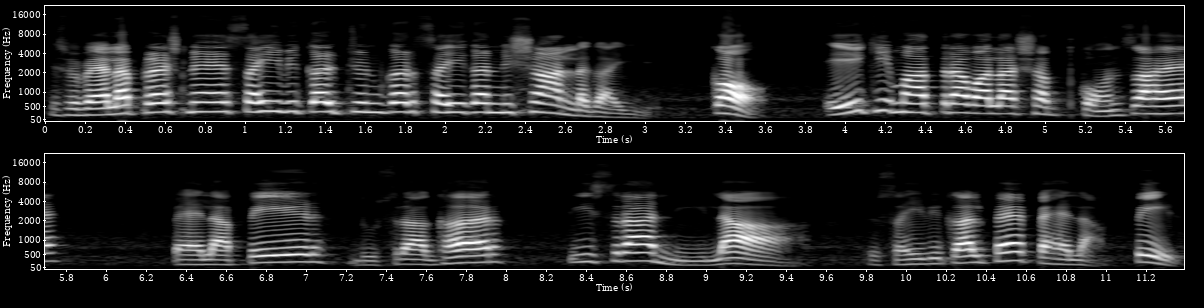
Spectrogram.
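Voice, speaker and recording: A woman teaching a grammar lesson for young children, explaining slowly and clearly, step by step. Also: high-pitched, animated, bright, forceful tone.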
